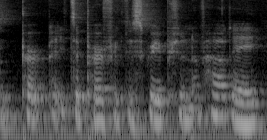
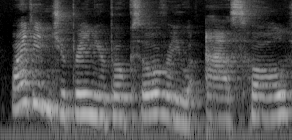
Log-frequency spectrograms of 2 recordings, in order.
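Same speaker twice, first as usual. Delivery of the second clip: exasperated snap; 3 semitones higher, 8 dB louder than usual. A narrator's reading. Woman snapping at him in car.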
